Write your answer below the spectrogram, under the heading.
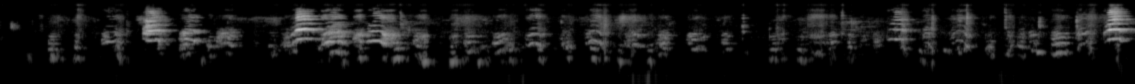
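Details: Newborn Cane Corso puppies in their first weeks: scattered high, thin squeaks and short whines come in uneven bursts, with sharper cries near the start, middle and end and quiet gaps between them.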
